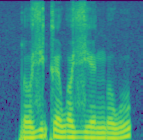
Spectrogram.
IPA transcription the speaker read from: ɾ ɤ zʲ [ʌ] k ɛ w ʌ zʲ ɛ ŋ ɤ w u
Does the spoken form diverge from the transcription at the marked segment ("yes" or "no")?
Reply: yes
